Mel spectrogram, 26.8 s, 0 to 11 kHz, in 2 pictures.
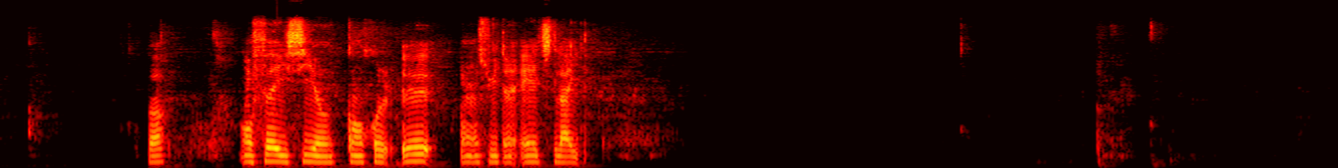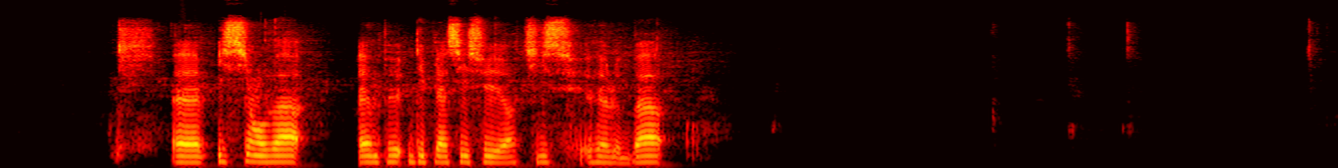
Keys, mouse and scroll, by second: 1.2 click, 2.0-2.6 shift+scroll down 4, 2.7-3.9 shift+scroll up 9, 3.9 ctrl+e, 10.3 Tab, 10.7-11.5 scroll down 1, 11.5 KP_1, 13.0-14.5 scroll up 10, 14.5 ctrl+scroll down 3, 14.8 scroll up 1, 15.1 Tab, 16.0 right click, 16.5-17.3 ctrl+scroll down 3, 18.2 click, 19.9-23.0 drag, 24.4 scroll down 2, 24.7-26.5 middle drag, 26.5 Tab.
